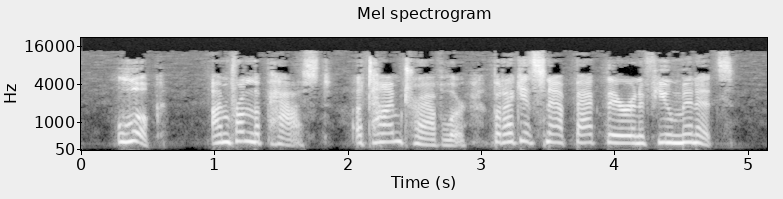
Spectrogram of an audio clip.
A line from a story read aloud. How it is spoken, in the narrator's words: He blurted out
